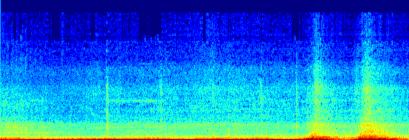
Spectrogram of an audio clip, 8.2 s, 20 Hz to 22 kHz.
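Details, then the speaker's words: BMW Z4 E85 track car started after a DISA valve replacement, in neutral: a deep, even idle that rises cleanly through two quick blips and settles back; healthy normal idle and revving. "Hopefully it's all good. We'll give it a start up. So it is the Z4, but it's obviously a track car."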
